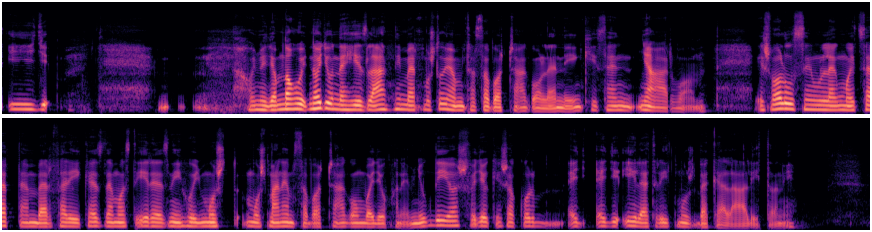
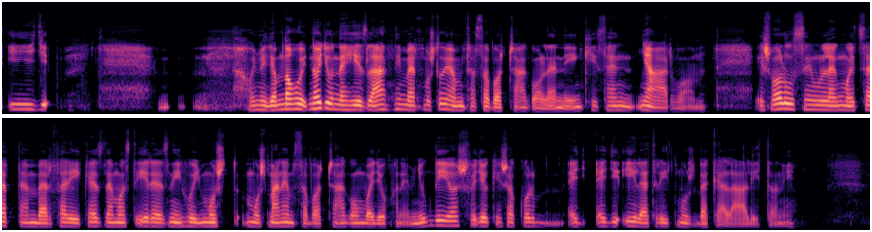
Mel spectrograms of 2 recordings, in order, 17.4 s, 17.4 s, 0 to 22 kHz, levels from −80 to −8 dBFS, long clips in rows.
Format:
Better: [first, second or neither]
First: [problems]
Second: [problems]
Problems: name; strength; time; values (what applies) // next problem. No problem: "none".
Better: first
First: none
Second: thin; very slightly; fading below 300 Hz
